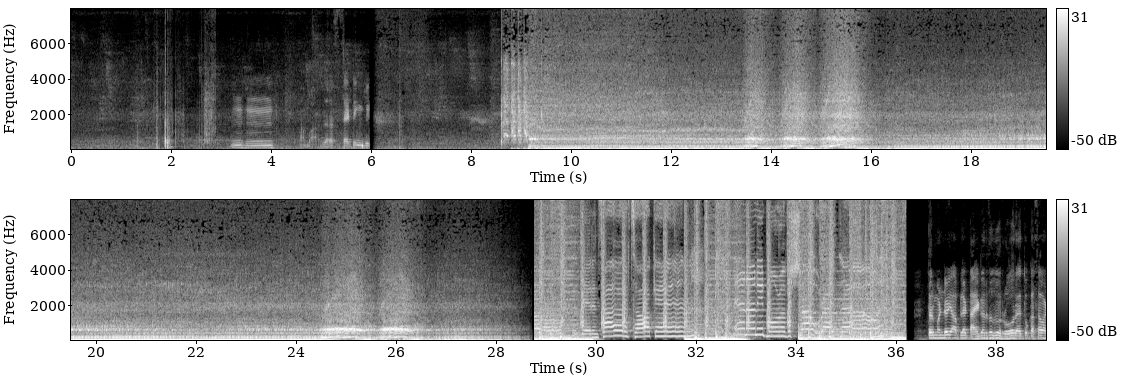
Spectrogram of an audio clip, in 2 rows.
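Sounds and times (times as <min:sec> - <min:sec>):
motorcycle engine idling and revving: 0:08.6 - 0:29.9.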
